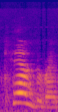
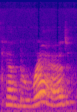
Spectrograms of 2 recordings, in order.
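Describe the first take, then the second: First: The stress falls on the word can. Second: The stress falls on the word read. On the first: The speaker calls it wrong. "it's impossible to say" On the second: The speaker calls it right. "we're supposed to emphasize read"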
